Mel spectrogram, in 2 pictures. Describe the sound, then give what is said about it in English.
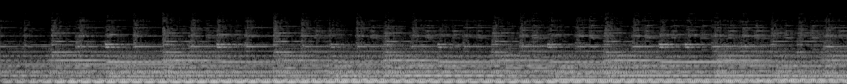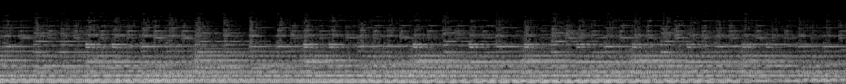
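Church bells of many Orthodox churches peal together in a Christmas chorus, a dense, continuous wash of ringing tones that stays loud and steady throughout without pause. “Thousands of churches peal out in a chorus of bells.”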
